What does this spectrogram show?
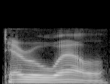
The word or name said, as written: Teruel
